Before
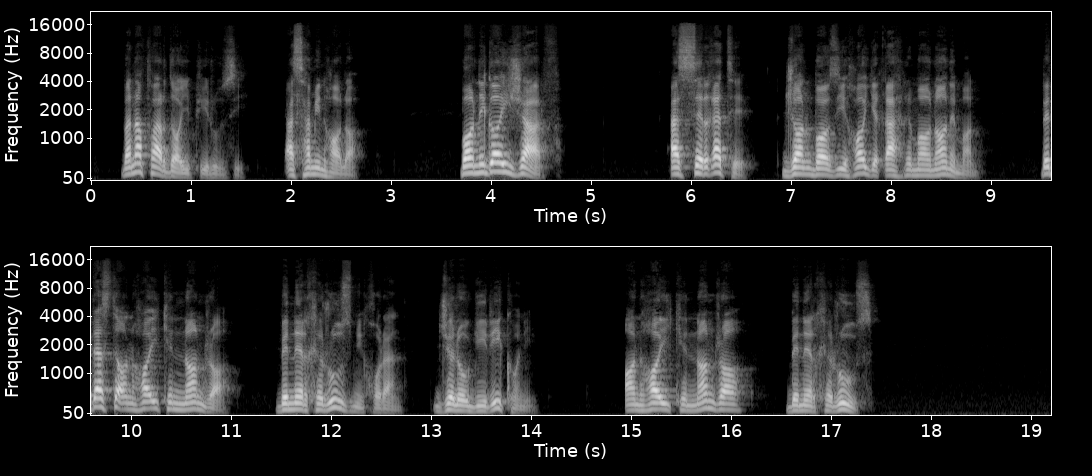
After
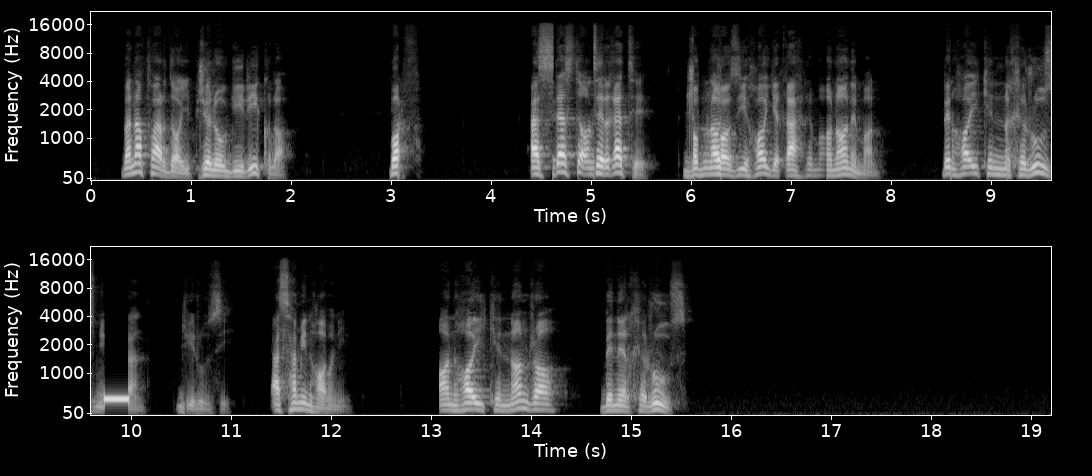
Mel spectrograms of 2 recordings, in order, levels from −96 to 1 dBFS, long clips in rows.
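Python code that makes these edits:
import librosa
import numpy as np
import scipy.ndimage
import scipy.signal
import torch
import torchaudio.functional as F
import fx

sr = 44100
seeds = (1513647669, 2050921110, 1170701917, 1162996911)

y = fx.edit(x, sr, fx.swap(start_s=1.08, length_s=1.41, other_s=13.11, other_length_s=0.7),
    fx.cut(start_s=3.78, length_s=0.69),
    fx.reverse_span(start_s=7.02, length_s=0.27),
    fx.fade_out_span(start_s=7.97, length_s=0.38),
    fx.move(start_s=9.59, length_s=0.41, to_s=6.02),
    fx.cut(start_s=10.56, length_s=1.17),
    fx.bleep(start_s=12.3, length_s=0.25, hz=390.0, db=-13.0), tone=tone)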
